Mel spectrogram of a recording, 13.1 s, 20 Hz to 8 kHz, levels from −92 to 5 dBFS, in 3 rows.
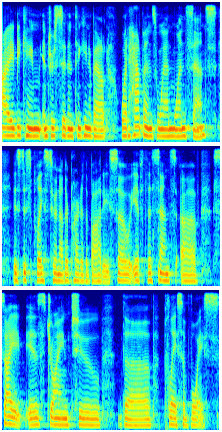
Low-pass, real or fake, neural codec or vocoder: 7.2 kHz; real; none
